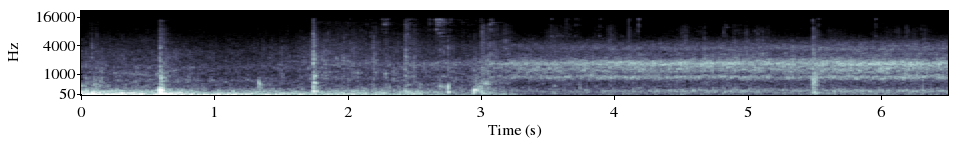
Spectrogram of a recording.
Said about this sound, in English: Lines and lines of pink-footed geese rising up through the sky towards the sun, which is misted by the low cloud.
